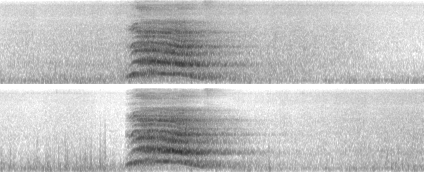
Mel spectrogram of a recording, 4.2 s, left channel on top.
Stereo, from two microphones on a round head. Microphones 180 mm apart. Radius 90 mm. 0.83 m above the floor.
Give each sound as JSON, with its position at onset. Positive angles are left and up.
{"t": 1.3, "sound": "a shout", "side_deg": 40, "distance_m": 1.6}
